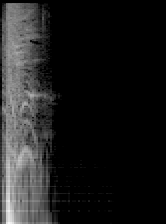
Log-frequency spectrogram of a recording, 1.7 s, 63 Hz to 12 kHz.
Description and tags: Body Hit 3
A very usefull sound if your actor or stuntman is getting shot, punched, or stabbed. Made by myself, and also have to others. ENJOY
